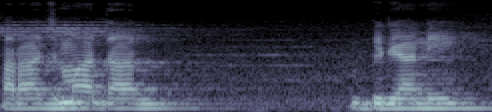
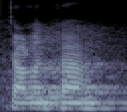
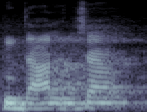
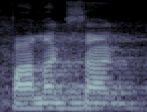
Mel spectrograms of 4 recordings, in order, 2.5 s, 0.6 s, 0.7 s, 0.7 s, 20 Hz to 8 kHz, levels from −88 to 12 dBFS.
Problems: constant background noise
